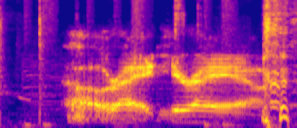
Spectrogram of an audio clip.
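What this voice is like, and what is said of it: Imitates the Candyman character's voice. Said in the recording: “your Candyman impersonation? Nicely done.”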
